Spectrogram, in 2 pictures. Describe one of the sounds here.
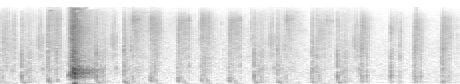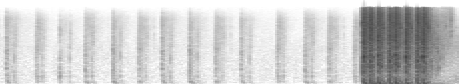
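Footsteps of a game character running thud in a quick even rhythm.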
